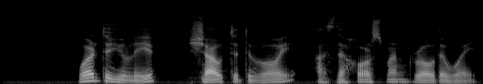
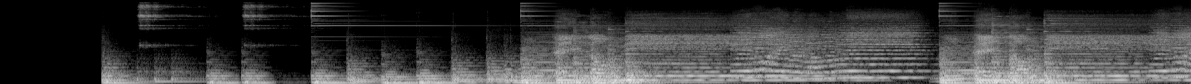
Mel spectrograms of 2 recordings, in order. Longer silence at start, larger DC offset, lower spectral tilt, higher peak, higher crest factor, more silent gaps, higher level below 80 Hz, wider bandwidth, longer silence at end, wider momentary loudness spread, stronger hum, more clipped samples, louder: second, 0.8 s vs 1 s; neither; about the same, -7 dB/octave vs -6 dB/octave; second, -10 dBFS vs 0 dBFS; first, 22 dB vs 16 dB; neither; second, -60 dBFS vs -24 dBFS; second, 12.5 kHz vs 19.5 kHz; about the same, 0.1 s vs 0 s; about the same, 12 LU vs 12 LU; first, 50 Hz at -55 dBFS vs none; neither; second, -31 LUFS vs -16 LUFS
